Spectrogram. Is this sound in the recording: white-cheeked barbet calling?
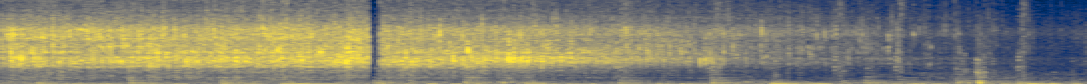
no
